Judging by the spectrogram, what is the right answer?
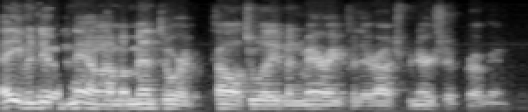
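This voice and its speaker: A middle-aged American man from Los Angeles and Hawaii appears as a podcast guest, casually explaining business in plain, colloquial terms and leaning on anecdotes. His voice sits fairly low and moves very fast. The audio sounds dull.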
